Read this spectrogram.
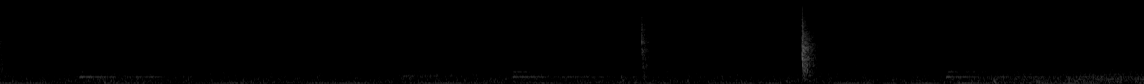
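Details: Sony BRAVIA XE80 (X800E) 55-inch 4K TV, bought new, popping since about a week old and worse after 4 months: a quiet room with two sharp isolated pops a couple of seconds apart. Intermittent popping noise.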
